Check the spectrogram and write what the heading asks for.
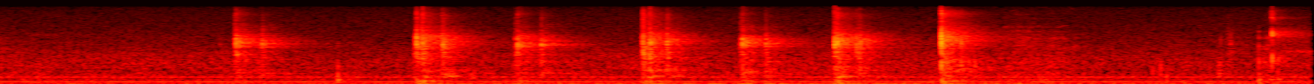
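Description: Plastic step keys on an Elektron Digitone groovebox clicking as they are pressed, about seven taps at an uneven pace, entering steps into its sequencer. A faint steady hum sits underneath.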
